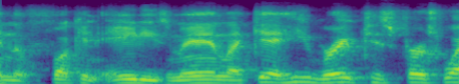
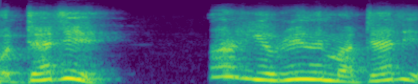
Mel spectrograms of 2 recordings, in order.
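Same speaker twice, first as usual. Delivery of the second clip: high, loud, badly faked Irish accent; 10 semitones higher, 5 dB louder than usual. Voicing a preteen Jon Snow figure asking Ned Stark, in a fake Irish accent. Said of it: "Why am I making him sound fucking Irish?".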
